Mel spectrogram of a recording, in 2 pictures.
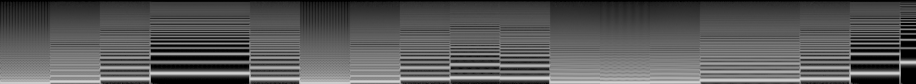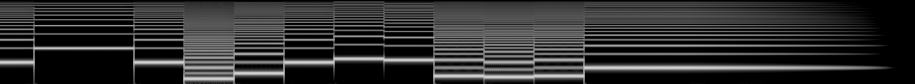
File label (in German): Model 15 Rechteck offenes Filter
